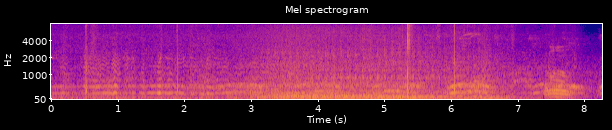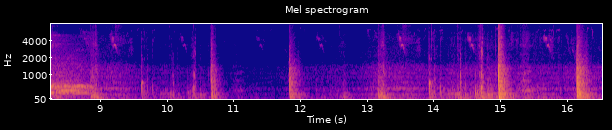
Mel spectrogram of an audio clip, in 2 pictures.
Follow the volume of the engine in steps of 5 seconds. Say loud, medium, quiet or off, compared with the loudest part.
loud, loud, off, off.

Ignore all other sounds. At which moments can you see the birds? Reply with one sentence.
The birds can be heard from 0.0 to 8.9 s.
